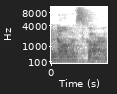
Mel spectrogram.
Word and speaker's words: namaskar: sun salutations it's called it's spelled in Sanskrit it's surria namaskar that's what you call it in yoga training so it's surria s u y a surria and then namaskar n a m a s k a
